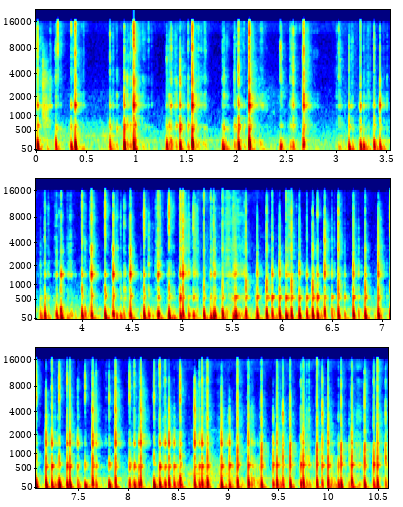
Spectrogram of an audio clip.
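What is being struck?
Woven rattan basket.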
